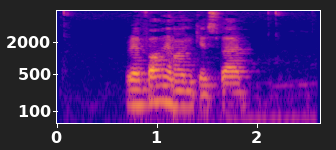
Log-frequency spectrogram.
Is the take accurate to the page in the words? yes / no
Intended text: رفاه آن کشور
yes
